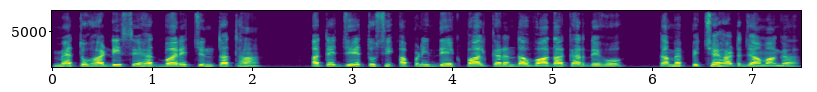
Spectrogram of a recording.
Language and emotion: Punjabi, fearful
